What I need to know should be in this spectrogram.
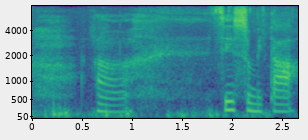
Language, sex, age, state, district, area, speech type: Manipuri, female, 18-30, Manipur, Chandel, rural, spontaneous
